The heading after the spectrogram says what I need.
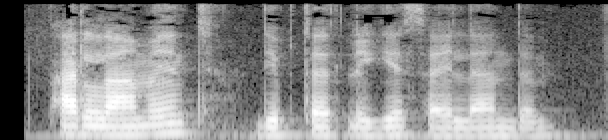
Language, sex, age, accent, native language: Uzbek, male, 18-24, Farg'ona, Uzbek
